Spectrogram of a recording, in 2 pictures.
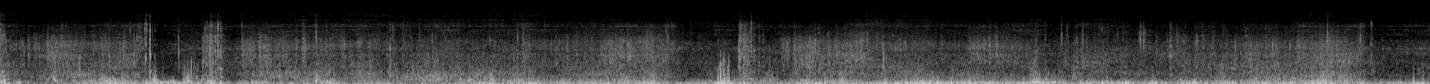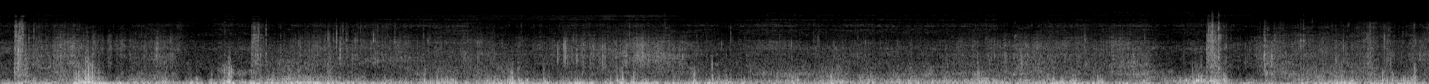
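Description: Mountain bike riding a dry dirt trail: steady wind buffeting on the bike-mounted microphone over the rumble of the ride, with scattered sharp knocks and rattles as the bike goes over bumps.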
